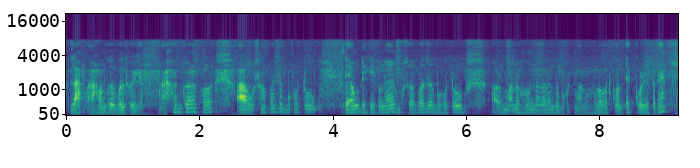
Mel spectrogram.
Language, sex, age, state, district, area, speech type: Assamese, male, 30-45, Assam, Charaideo, rural, spontaneous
